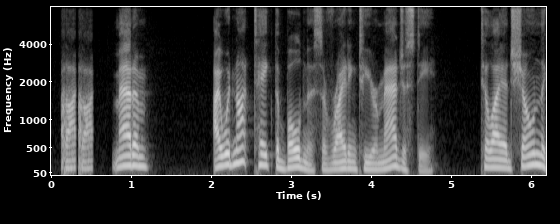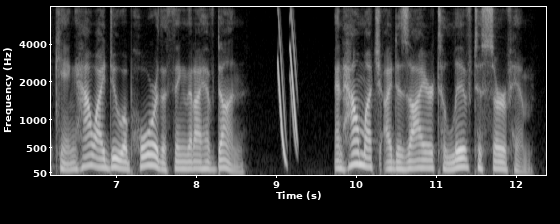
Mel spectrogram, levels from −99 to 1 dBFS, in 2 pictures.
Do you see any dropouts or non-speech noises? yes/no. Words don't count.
yes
